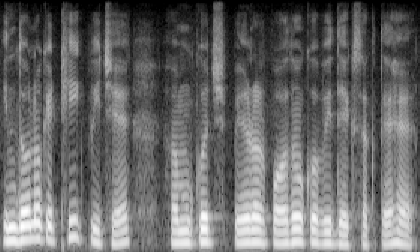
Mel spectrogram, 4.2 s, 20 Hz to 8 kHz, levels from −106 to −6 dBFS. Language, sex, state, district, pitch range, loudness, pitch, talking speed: Hindi, male, Karnataka, Bangalore, 130-155 Hz, -16 LUFS, 140 Hz, 215 wpm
